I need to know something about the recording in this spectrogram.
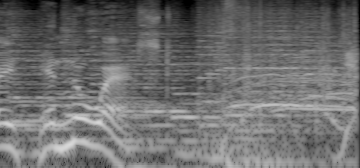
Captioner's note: all cheering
